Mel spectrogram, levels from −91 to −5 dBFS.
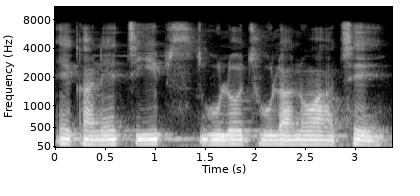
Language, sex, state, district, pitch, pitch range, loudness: Bengali, male, West Bengal, Alipurduar, 100 Hz, 100-105 Hz, -14 LUFS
